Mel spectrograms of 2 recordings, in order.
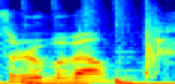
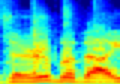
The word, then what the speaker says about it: Zerubbabel: Do you think I don't know how to pronounce Zerubbabel? I know it's a tongue twister, and most people don't get that. But Zerubbabel, you know the only reason I know how to say that word? – Because you practiced it.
